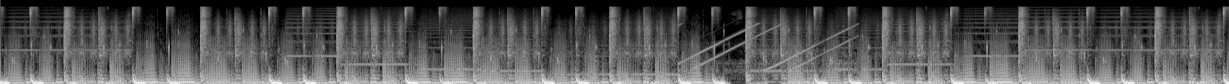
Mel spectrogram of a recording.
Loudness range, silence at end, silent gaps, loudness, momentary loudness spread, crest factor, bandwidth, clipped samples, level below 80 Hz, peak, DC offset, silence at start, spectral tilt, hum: 1 LU; 0 s; none; -13 LUFS; 6 LU; 10 dB; 16 kHz; under 0.1%; -12 dBFS; 0 dBFS; 2%; 0 s; -5.5 dB/octave; none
